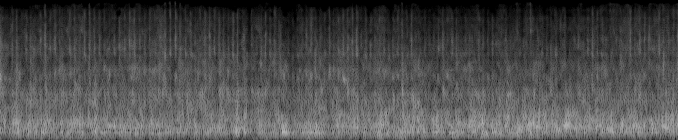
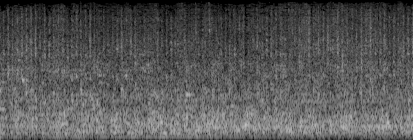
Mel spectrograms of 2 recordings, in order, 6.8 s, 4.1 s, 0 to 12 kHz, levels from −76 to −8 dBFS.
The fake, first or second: first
